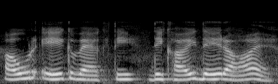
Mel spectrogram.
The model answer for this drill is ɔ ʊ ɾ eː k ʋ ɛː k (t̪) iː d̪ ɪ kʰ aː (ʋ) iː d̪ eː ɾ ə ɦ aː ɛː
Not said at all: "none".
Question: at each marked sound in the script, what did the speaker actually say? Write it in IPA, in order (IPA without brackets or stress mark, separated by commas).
t̪, none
